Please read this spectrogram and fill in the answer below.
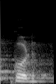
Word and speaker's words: could: ओ यू ल दी तो बच्चों ये ल जो होता है साइलेंट होता है इसको हम लोग मां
